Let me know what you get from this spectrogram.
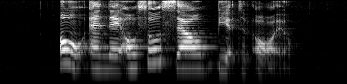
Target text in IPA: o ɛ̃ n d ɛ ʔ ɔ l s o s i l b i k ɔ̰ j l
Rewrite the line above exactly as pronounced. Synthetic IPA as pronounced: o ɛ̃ n d e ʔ ɔ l s o s ɛ l b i t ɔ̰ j l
